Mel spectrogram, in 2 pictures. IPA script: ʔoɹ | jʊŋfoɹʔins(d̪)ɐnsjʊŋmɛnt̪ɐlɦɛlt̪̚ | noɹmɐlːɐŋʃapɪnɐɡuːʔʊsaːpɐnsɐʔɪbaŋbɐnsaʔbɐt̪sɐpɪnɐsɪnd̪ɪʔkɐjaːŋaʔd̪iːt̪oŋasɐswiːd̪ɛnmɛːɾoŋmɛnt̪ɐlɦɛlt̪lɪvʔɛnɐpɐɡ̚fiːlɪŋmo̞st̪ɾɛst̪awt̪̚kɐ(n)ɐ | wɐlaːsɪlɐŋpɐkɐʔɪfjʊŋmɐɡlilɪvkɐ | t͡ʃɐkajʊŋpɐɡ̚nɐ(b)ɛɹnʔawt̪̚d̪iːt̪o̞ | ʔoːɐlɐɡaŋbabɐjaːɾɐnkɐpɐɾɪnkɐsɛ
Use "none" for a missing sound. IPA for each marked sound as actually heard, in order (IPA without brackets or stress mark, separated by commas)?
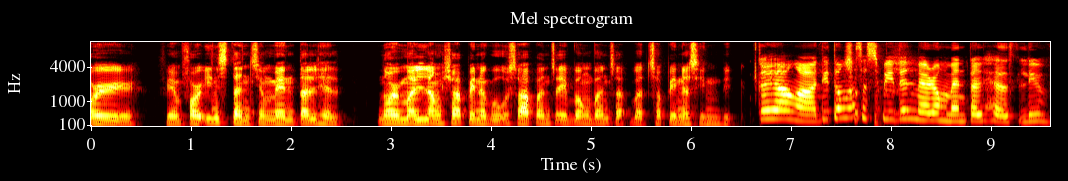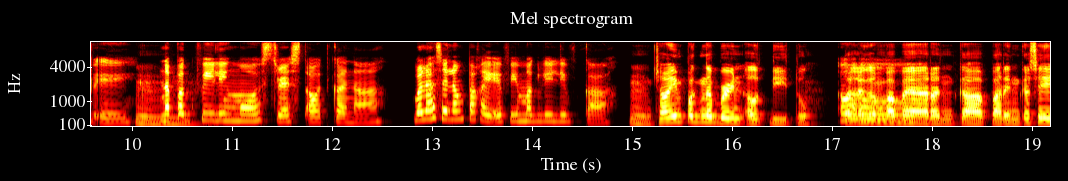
t̪, n, b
